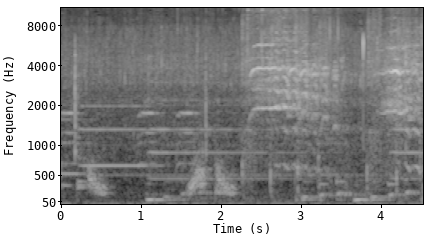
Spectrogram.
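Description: A horse in The Legend of Zelda: Twilight Princess HD whinnies in a couple of rising-and-falling calls over hollow clip-clop hoofbeats, with faint rain-like ambience in the game world behind.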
